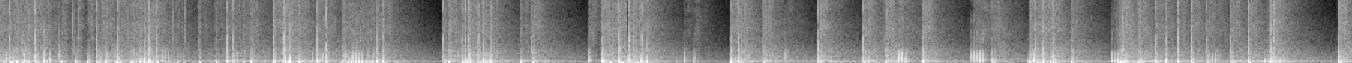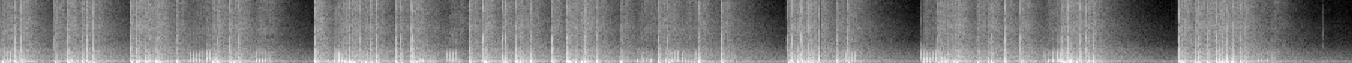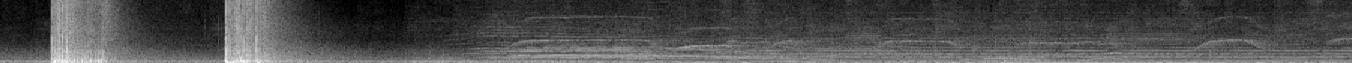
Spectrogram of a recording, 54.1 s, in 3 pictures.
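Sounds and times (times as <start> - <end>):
fireworks bangs and crackling: 0.0 - 42.6.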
